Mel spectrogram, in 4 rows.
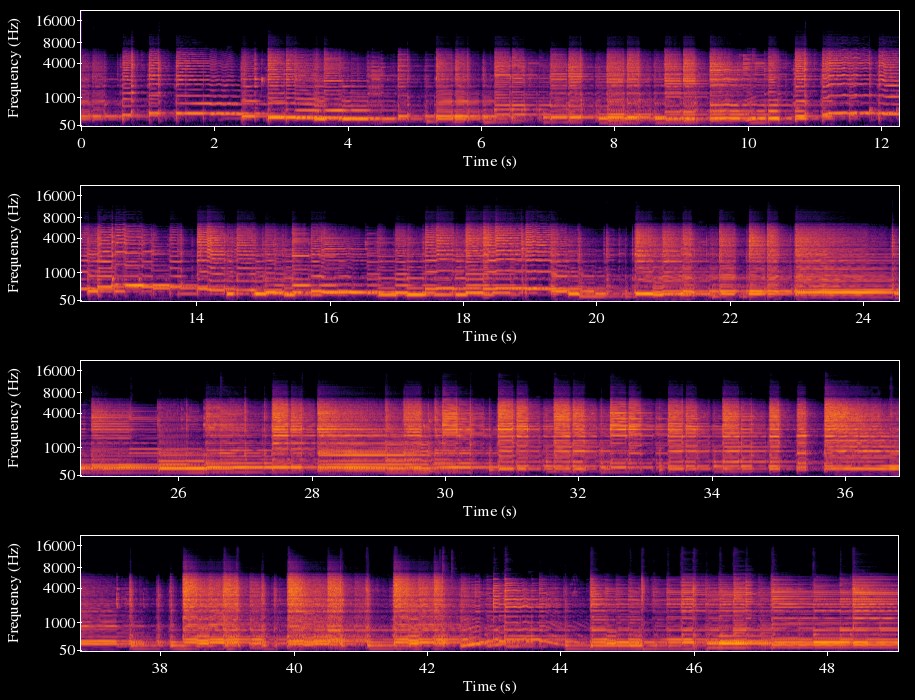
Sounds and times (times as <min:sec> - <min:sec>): Distortion: 0:00.0 - 0:49.0
Electric guitar: 0:00.0 - 0:49.0.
